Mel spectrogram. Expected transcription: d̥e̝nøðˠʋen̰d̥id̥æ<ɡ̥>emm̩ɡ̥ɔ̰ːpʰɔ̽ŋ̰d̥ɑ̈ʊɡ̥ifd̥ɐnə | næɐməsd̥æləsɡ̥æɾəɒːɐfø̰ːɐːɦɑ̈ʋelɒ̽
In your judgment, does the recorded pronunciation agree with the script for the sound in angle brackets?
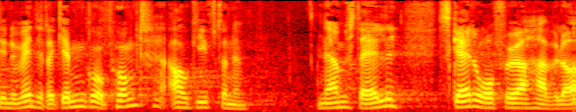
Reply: yes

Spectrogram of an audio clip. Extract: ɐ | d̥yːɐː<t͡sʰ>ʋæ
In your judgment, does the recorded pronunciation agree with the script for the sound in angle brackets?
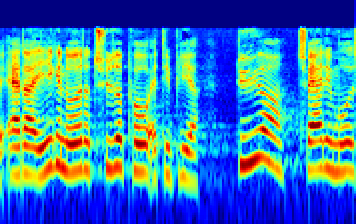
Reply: yes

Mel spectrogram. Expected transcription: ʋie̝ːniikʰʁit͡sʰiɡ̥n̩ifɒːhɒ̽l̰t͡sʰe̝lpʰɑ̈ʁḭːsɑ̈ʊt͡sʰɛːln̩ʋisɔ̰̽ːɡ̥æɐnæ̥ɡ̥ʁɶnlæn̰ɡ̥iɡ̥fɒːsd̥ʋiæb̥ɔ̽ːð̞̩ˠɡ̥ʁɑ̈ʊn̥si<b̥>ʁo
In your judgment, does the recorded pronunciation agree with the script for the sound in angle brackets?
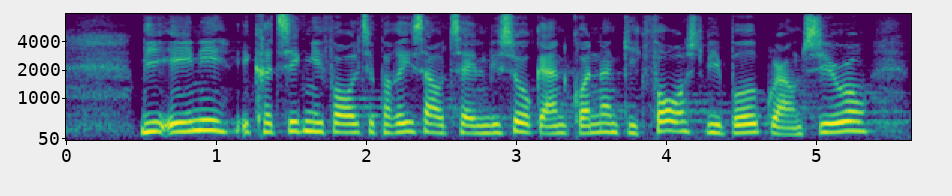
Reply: no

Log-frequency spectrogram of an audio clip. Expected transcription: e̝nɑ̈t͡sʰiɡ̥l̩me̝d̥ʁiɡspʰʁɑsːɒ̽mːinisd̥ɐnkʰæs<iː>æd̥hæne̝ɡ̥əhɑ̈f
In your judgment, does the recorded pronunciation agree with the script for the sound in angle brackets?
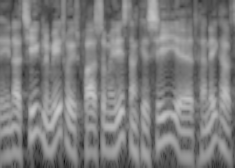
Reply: yes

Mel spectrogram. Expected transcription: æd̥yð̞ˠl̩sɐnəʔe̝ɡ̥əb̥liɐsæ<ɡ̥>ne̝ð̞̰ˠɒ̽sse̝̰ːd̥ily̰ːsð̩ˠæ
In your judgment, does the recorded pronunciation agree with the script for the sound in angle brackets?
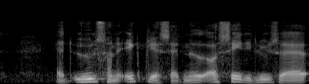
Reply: no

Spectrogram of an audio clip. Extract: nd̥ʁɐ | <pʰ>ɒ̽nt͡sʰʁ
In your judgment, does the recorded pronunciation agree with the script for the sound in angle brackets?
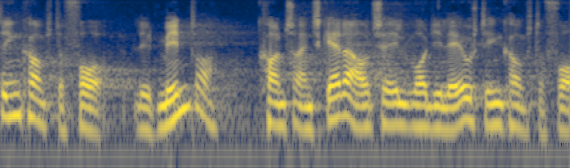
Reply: no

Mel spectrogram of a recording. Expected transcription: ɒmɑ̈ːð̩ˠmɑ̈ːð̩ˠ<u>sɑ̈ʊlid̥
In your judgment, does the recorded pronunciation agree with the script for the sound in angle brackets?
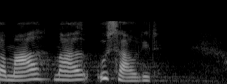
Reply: yes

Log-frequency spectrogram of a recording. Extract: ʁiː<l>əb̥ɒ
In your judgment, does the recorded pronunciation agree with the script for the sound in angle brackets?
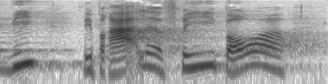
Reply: no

